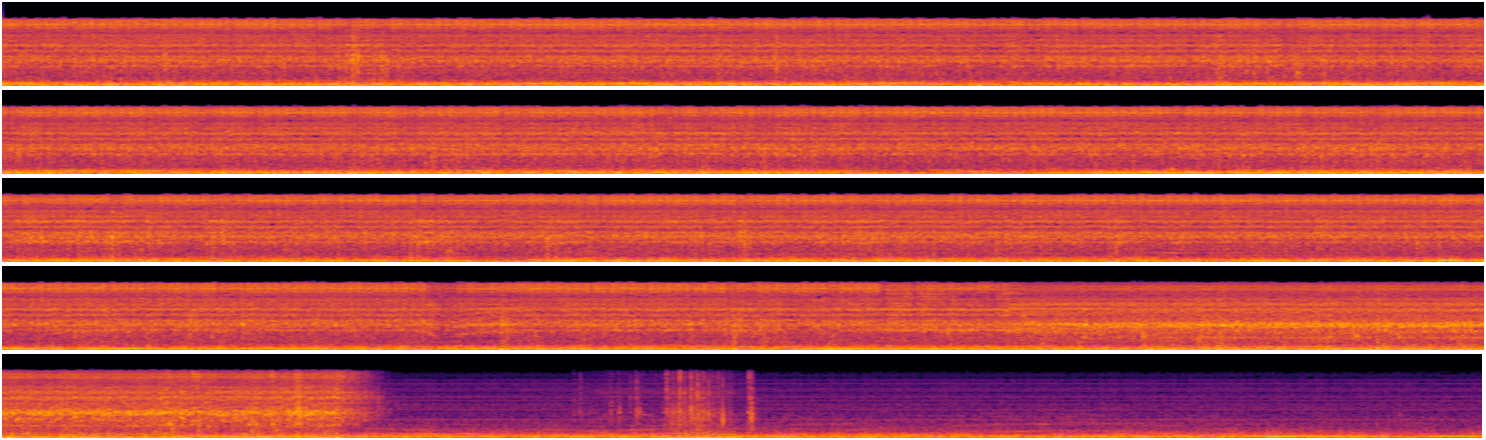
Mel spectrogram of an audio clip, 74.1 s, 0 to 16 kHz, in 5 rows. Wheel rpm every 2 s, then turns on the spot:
120, 120, 120, 120, 120, 110, 110, 110, 110, 120, 110, 120, 110, 110, 120, 120, 110, 110, 110, 120, 120, 110, 110, 120, 110, 120, 120, 110, 110, 110, 120, 40, 0, 10, 0, 0, 0.
none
